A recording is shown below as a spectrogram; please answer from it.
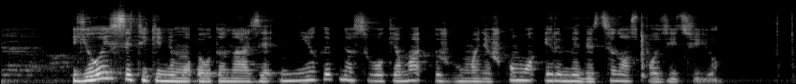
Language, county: Lithuanian, Šiauliai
